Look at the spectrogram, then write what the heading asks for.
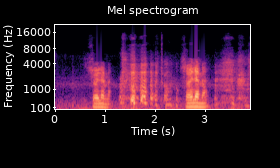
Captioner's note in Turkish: kahkaha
